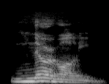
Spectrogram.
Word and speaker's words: normally: lado verdad normally norm nótese que ahí aparece la o gutural es o cultural es este sonido verdad es una sonido de o o o es una o cortada o nor nor no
